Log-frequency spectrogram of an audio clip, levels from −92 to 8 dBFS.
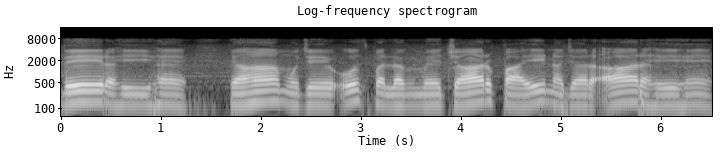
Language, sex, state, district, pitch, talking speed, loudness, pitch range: Hindi, male, Madhya Pradesh, Katni, 125 Hz, 130 wpm, -16 LUFS, 120-135 Hz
